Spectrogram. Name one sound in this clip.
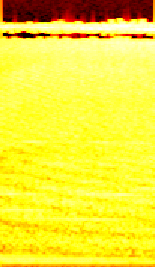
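A helicopter whirs overhead.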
